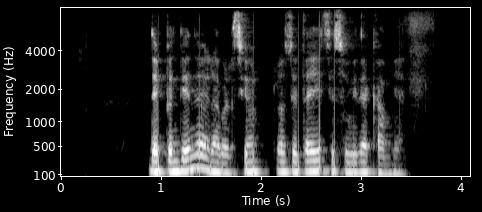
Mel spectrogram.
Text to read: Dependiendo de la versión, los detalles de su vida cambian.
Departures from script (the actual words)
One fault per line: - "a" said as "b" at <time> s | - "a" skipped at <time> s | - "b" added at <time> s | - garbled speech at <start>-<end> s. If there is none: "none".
none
